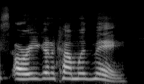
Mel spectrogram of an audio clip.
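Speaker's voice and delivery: mock grave, dead serious, confrontational, in-your-face. Retelling a wrestler confronting another, imitating a serious threat. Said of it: "Real serious, in the face".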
